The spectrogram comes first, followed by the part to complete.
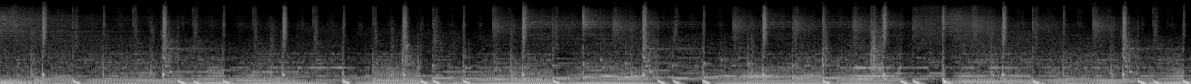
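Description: Steady music with percussive beats and sustained low tones fills the whole stretch, with no animal calls heard.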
